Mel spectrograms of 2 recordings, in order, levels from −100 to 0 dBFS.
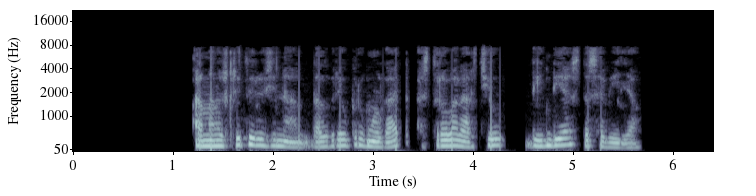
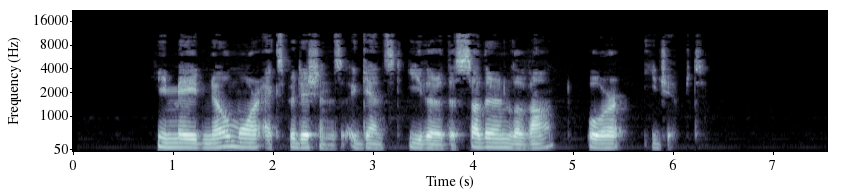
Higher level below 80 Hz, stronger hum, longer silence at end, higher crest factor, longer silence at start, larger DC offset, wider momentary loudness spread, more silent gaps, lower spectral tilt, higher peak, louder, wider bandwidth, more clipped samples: first, -56 dBFS vs -62 dBFS; neither; second, 0.75 s vs 1.25 s; about the same, 18 dB vs 18 dB; first, 1.2 s vs 0.85 s; neither; second, 8 LU vs 18 LU; first, 4.42-4.52 s vs none; first, -7 dB/octave vs -4.5 dB/octave; second, -10 dBFS vs -4 dBFS; second, -28 LUFS vs -19 LUFS; second, 7.8 kHz vs 11.5 kHz; neither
